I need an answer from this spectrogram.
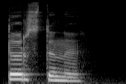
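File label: "тӧрстыны", Komi, female; audio dict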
